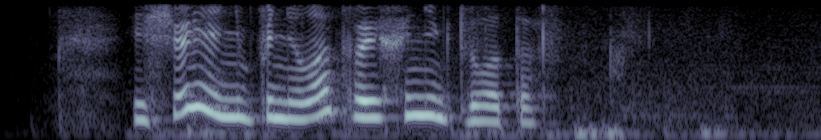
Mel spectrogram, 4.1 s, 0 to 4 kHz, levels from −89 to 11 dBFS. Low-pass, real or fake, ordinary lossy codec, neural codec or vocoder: 3.6 kHz; real; none; none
